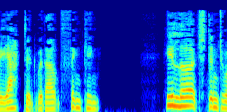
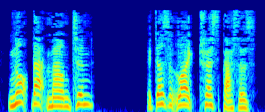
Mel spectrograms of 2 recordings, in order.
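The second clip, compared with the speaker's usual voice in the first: higher, insistent objection; urgent warning; 6 semitones higher than usual. A narrator's reading. Tavi warns the slave off the mountain, high urgent warning. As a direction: object urgently, voice raised in pitch.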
